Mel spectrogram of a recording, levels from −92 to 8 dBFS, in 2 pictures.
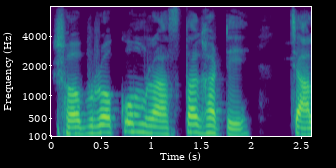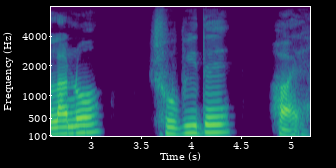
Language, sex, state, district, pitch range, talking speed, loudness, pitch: Bengali, male, West Bengal, North 24 Parganas, 150-175 Hz, 70 wpm, -18 LUFS, 165 Hz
